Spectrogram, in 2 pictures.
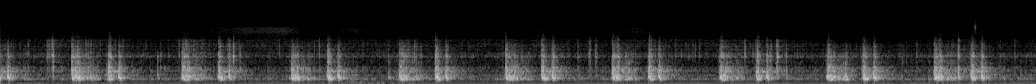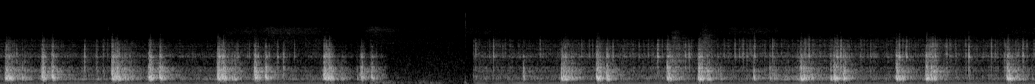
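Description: Regular heart cycles at about 56 a minute, each a loud first sound, second sound with opening snap, then a low rumble building before the next beat: mitral stenosis.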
